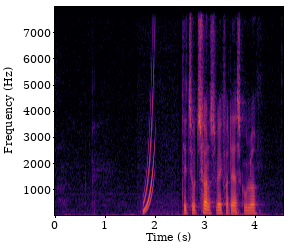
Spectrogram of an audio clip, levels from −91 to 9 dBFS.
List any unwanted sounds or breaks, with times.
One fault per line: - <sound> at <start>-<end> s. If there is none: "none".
- chirp at 1.7-2.0 s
